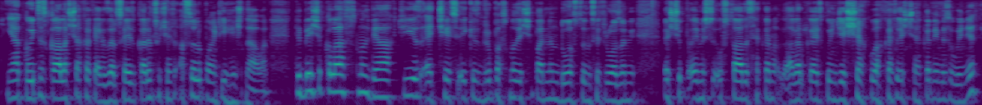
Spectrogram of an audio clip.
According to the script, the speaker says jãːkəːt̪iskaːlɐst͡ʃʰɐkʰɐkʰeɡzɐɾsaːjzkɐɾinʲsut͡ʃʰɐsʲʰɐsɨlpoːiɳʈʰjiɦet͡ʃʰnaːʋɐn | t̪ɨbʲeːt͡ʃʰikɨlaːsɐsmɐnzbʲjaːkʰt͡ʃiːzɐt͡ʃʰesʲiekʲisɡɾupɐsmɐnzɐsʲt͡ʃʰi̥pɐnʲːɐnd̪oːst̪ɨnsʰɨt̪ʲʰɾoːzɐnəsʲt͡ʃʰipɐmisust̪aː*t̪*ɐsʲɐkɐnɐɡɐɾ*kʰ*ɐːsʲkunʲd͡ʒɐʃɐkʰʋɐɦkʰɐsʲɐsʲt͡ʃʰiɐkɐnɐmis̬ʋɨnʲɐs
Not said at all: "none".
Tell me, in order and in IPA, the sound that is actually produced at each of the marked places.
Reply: d̪, k

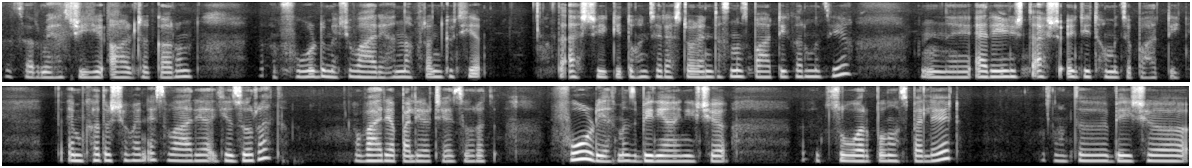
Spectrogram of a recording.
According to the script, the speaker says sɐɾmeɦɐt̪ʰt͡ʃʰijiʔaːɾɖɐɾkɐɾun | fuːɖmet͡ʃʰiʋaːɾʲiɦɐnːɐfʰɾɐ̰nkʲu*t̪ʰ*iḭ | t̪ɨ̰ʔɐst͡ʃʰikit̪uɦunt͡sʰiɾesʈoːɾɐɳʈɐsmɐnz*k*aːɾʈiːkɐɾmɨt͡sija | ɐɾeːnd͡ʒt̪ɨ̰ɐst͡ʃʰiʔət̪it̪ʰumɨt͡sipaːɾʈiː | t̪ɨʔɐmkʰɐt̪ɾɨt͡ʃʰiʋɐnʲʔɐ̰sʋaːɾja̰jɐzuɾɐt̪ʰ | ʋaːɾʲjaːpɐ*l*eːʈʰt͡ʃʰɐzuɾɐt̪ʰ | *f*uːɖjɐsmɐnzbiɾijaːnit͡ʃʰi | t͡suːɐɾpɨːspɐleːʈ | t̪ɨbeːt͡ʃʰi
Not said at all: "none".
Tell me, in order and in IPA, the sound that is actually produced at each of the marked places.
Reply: t̪ʰ, p, l, f

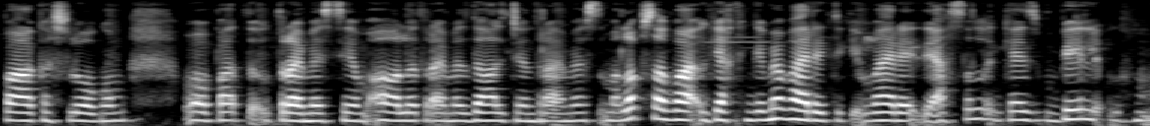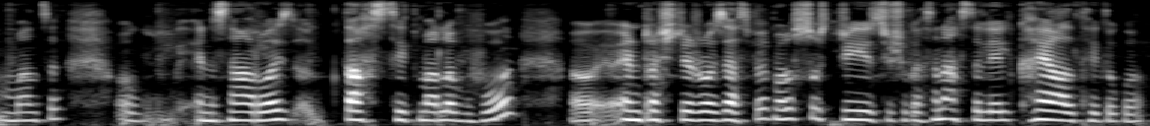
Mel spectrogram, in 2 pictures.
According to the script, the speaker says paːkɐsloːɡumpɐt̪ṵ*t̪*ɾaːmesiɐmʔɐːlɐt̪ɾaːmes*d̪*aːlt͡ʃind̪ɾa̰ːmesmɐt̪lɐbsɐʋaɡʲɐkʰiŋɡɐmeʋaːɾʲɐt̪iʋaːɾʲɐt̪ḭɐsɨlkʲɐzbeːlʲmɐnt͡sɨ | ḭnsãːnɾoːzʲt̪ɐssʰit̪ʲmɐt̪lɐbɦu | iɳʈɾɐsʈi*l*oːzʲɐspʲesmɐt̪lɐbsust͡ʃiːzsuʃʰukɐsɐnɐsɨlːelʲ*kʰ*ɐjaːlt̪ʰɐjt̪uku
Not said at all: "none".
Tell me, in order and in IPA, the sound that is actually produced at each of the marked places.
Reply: t̪, d̪, ɾ, kʰ

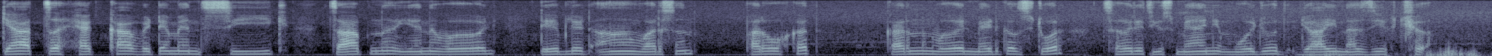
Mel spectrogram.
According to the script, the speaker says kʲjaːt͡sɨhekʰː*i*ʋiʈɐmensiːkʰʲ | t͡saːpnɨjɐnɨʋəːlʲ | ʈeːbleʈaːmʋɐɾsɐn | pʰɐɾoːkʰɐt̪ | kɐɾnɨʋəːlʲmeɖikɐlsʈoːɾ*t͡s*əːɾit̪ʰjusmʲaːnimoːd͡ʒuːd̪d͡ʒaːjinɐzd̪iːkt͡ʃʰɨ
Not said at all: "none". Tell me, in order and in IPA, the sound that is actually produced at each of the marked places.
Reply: a, t͡sʰ

